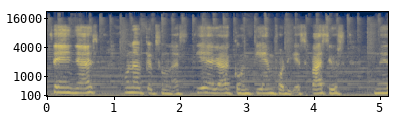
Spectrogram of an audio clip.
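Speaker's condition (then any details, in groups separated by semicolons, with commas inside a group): Cerebral palsy from birth; speech and language affected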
